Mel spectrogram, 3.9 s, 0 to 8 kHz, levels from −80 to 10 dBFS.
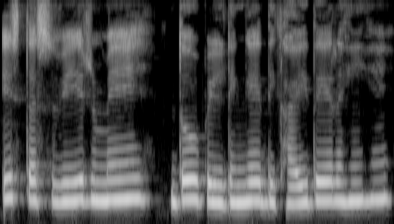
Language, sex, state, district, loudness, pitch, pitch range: Hindi, female, Uttar Pradesh, Lucknow, -13 LUFS, 220 Hz, 210-230 Hz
